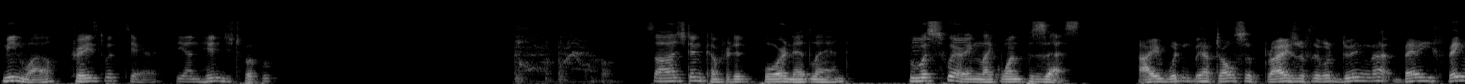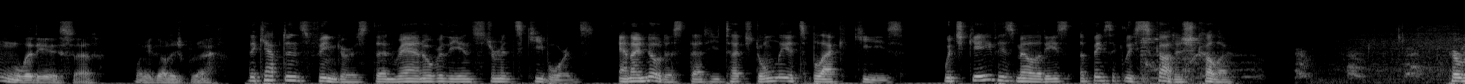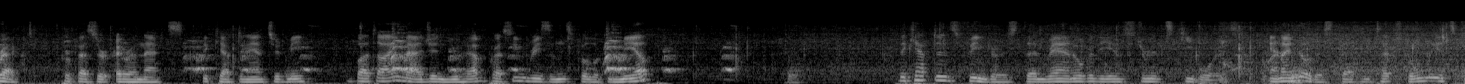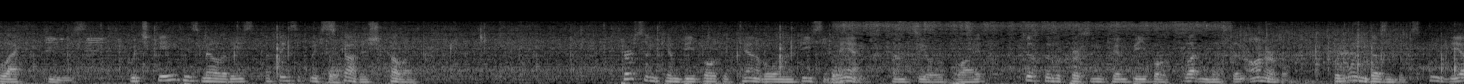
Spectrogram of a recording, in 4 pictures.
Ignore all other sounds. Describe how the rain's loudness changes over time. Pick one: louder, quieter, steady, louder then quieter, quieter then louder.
louder.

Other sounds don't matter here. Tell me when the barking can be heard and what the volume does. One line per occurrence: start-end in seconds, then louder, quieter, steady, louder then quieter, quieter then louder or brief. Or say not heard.
26.3-36.7 louder.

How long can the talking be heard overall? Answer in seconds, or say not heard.
48 s.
